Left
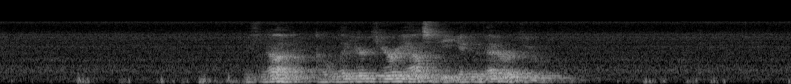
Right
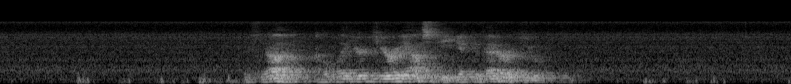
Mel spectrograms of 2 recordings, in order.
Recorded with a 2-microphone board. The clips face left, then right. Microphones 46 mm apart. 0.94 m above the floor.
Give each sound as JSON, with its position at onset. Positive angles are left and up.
{"t": 2.4, "sound": "a man speaking", "side_deg": -75, "distance_m": 1.9}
